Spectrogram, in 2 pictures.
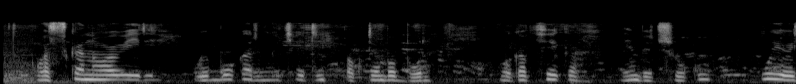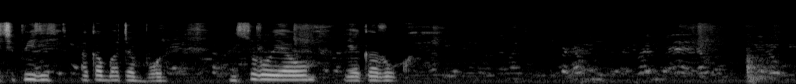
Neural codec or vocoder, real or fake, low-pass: none; real; 7.2 kHz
